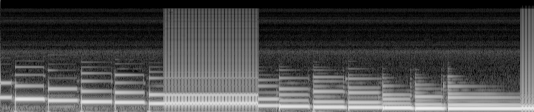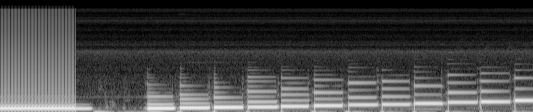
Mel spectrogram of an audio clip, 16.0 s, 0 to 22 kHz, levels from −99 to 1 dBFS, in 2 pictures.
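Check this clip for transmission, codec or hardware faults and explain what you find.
The music has two system hang loops, at 2.45–3.86 s and 7.81–9.13 s. The system froze while the hardware replayed one 21.33 ms slice, which fits a 1024-sample buffer. The result is a steady 46.9 Hz buzz, with about a second and a half of music missing each time.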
